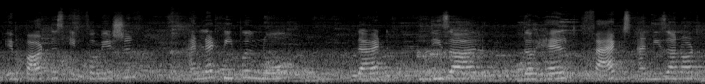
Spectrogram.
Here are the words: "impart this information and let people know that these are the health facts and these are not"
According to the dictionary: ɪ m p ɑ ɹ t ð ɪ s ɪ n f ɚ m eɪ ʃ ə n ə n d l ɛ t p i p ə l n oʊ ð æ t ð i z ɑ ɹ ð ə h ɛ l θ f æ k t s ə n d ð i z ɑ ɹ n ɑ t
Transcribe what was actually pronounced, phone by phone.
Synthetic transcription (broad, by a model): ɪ m p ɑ ɹ t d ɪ s ɪ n f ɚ m eɪ ʃ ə n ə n d l ɛ t p i p ə l n oʊ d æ t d i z ɑ ɹ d ə h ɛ l t f æ k t s ə n d i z ɑ ɹ n ɑ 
